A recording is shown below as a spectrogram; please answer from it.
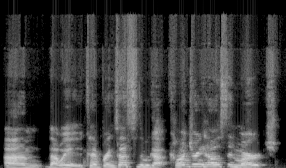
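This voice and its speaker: Her mid-range voice animated, fairly quick, and sharp, a late-thirties woman chats and rambles as host of a casual livestream, filling gaps with fillers. She sounds stuffy from a lingering illness.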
